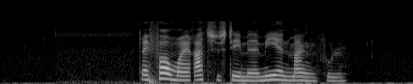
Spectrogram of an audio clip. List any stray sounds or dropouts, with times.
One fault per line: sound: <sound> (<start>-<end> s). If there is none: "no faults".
no faults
